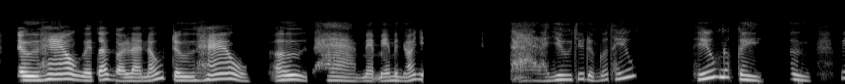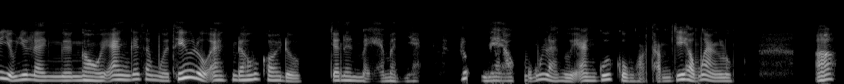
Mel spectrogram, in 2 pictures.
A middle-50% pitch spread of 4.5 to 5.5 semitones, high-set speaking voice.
Yes: average, 4.8 semitones; high, 195 Hz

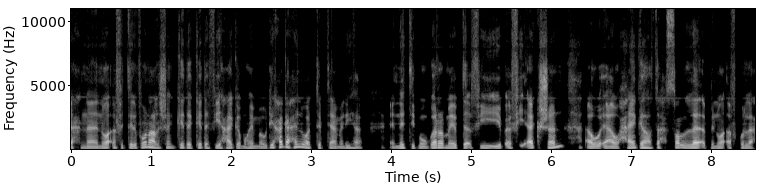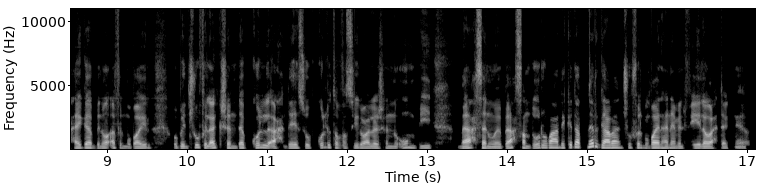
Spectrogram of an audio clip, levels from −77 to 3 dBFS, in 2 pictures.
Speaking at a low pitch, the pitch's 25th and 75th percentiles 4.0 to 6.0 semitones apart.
Yes: low, 125 Hz; average, 4.3 semitones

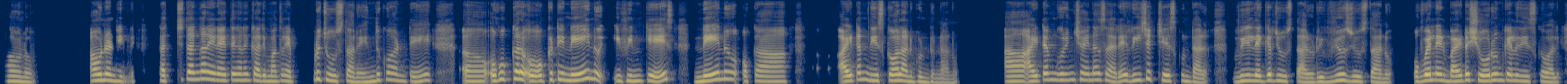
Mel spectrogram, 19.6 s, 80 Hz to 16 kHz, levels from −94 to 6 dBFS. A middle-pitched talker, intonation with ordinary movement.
No: high, 235 Hz; average, 3.8 semitones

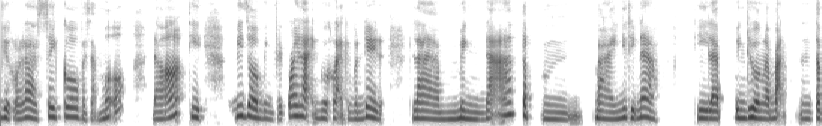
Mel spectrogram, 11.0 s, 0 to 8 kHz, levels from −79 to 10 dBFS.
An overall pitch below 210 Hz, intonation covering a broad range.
No: medium, 185 Hz; average, 3.4 semitones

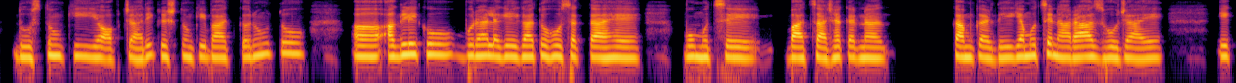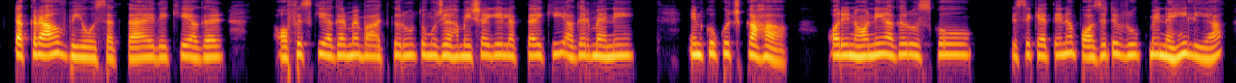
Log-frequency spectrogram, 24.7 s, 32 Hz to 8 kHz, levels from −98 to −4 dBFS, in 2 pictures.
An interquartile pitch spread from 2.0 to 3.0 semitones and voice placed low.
No: narrow, 2.4 semitones; high, 195 Hz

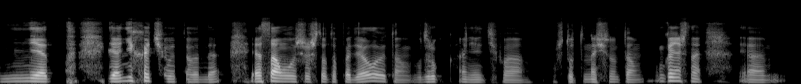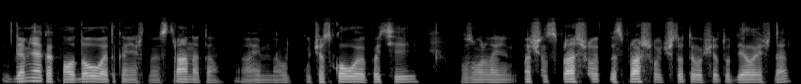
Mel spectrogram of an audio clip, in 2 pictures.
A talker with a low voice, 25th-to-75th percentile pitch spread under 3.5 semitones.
Yes: low, 120 Hz; average, 2.9 semitones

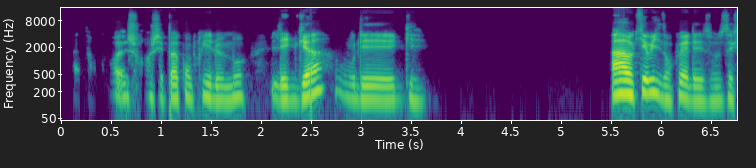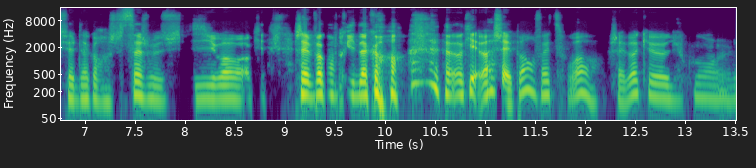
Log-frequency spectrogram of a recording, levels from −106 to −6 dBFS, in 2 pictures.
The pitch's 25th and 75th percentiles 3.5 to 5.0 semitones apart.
Yes: average, 4.1 semitones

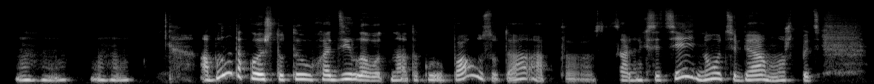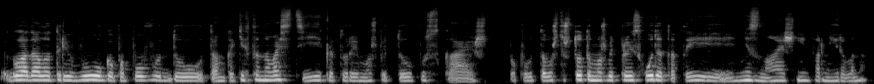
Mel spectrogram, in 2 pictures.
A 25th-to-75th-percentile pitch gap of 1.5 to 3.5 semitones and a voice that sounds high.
Yes: average, 2.7 semitones; high, 195 Hz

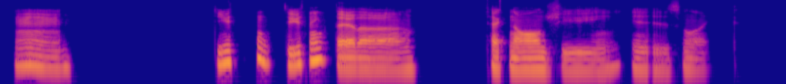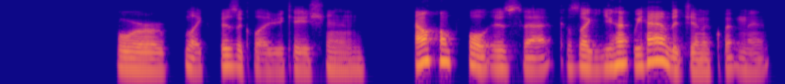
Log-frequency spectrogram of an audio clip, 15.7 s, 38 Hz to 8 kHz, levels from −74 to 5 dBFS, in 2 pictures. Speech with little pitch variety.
No: average, 4.0 semitones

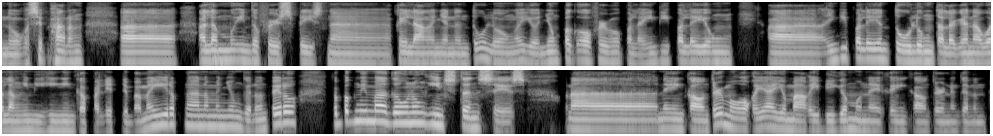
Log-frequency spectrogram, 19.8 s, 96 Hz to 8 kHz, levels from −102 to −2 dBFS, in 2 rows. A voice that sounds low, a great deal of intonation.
No: low, 130 Hz; average, 3.4 semitones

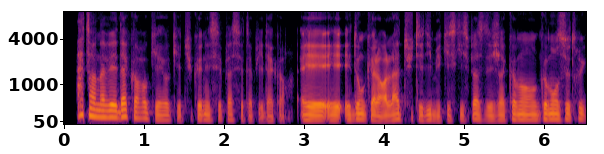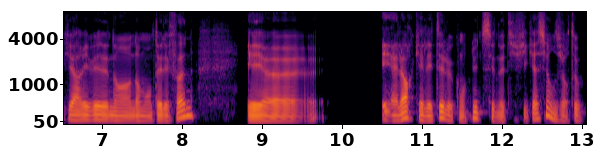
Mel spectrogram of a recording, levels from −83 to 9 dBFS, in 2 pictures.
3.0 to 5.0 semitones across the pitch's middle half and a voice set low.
Yes: average, 3.7 semitones; very low, 85 Hz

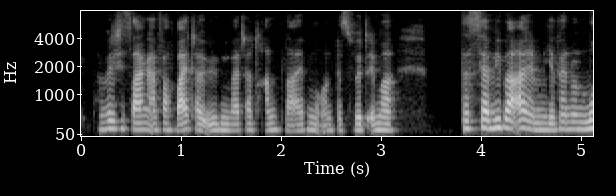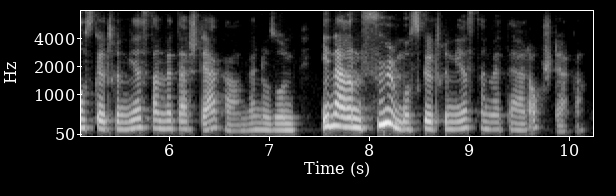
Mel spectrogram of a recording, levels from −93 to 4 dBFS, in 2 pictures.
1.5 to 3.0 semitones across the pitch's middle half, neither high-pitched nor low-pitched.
No: average, 3.7 semitones; medium, 170 Hz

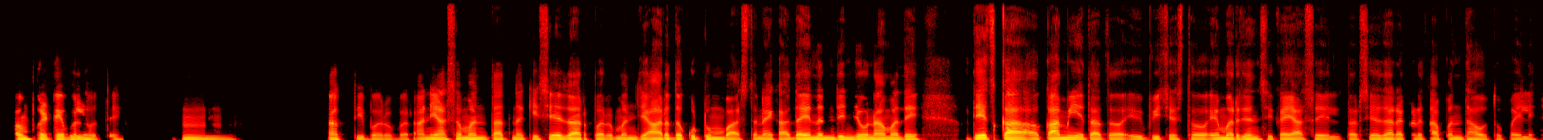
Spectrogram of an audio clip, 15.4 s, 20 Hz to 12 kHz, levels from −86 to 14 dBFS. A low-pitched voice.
Yes: low, 115 Hz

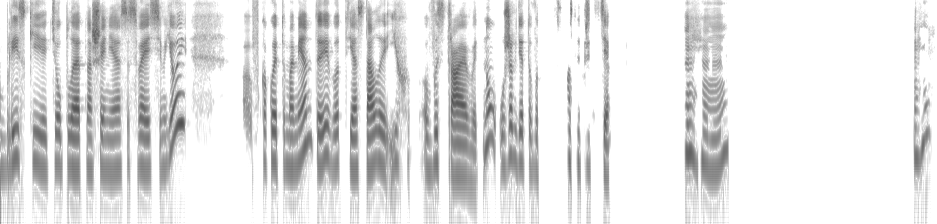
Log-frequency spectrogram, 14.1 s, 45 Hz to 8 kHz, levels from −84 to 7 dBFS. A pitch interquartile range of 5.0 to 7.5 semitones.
No: average, 3.1 semitones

